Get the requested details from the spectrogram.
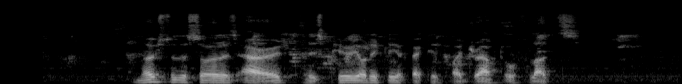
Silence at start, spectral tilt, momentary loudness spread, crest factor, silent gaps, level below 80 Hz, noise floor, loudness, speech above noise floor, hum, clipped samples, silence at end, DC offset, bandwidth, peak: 1.35 s; -5.5 dB/octave; 19 LU; 22 dB; none; -54 dBFS; -64 dBFS; -29 LUFS; 36 dB; none; under 0.1%; 0.55 s; under 0.1%; 11.5 kHz; -8 dBFS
